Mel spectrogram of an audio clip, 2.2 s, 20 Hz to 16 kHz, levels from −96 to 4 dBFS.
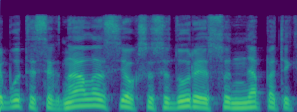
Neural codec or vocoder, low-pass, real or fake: none; 9.9 kHz; real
